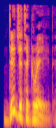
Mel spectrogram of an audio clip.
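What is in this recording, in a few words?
"digitigrade", en, British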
